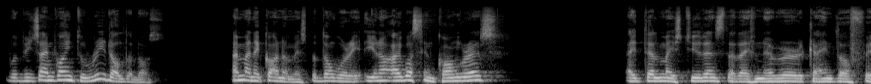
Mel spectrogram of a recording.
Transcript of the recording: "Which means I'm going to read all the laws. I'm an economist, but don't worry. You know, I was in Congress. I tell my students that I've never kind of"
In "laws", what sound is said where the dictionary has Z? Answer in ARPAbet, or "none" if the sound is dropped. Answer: S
